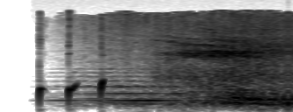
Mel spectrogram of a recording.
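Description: Animated-intro sound effects: three quick rising plops, each a little higher than the last, then a whoosh that swells louder.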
